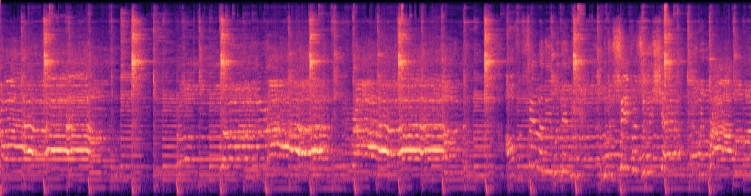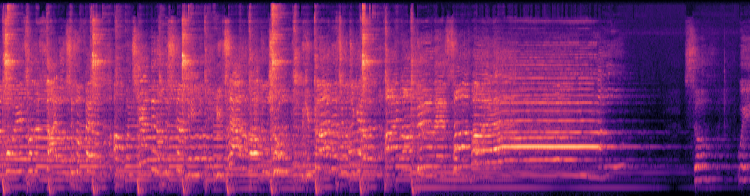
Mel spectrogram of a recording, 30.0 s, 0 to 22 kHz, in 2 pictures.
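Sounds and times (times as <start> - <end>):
wordless singing: 0.0 - 27.5
drum beat thumping: 0.9 - 2.0.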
